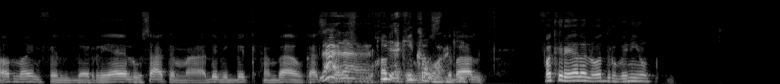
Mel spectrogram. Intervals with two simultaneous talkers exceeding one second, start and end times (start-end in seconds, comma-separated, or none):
3.2-4.8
